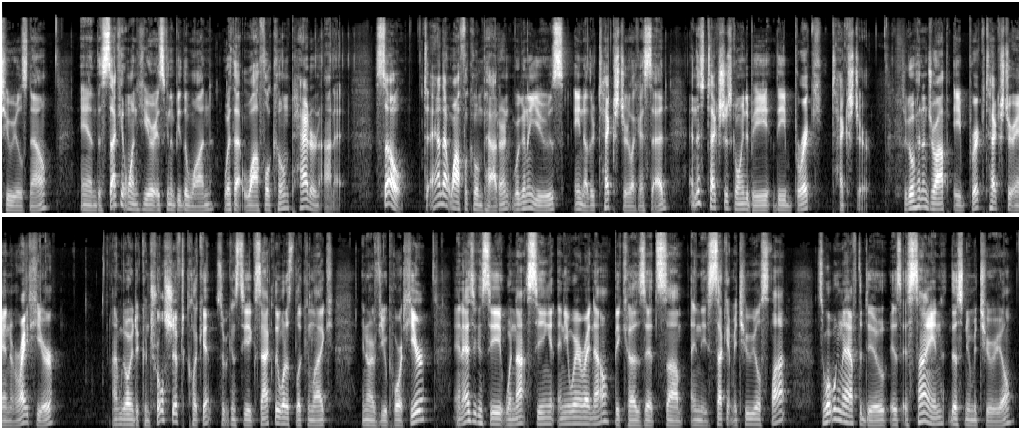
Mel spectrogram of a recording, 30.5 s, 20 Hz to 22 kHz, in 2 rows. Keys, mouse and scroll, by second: 3.2 middle click, 18.3 ctrl+shift+click, 22.9-23.6 scroll down 5, 23.6-24.2 scroll up 2, 24.2-26.8 scroll up 1, 26.8-27.7 scroll up 1, 28.4-30.5 scroll up 1.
